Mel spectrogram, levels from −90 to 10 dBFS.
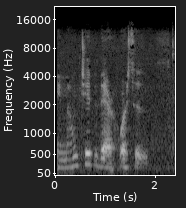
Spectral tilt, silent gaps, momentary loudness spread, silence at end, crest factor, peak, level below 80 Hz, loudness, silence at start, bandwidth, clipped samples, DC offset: -1.5 dB/octave; none; 18 LU; 0 s; 18 dB; -6 dBFS; -68 dBFS; -24 LUFS; 0.05 s; 15 kHz; under 0.1%; under 0.1%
